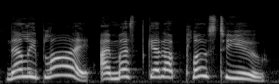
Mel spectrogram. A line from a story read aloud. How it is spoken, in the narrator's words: one man on the outskirts of the crowd who shouted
